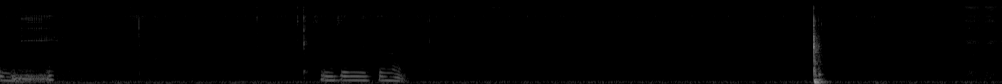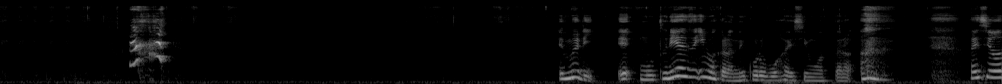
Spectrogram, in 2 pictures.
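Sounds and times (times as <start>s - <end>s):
sharp knock: 8.1s - 8.3s
young woman laughing: 9.7s - 11.8s, 18.6s - 19.0s.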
